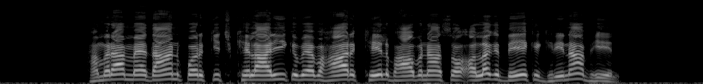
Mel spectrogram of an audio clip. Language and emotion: Maithili, disgusted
